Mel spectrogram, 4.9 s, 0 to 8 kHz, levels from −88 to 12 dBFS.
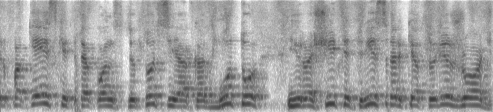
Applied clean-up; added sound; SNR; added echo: none; Hands; 18 dB; none.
